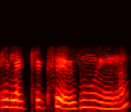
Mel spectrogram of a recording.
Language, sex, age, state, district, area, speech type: Marathi, female, 18-30, Maharashtra, Nagpur, urban, conversation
